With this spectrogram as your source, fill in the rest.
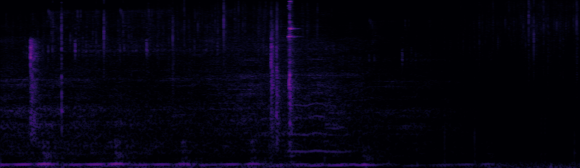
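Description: Fire crackles nearby.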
